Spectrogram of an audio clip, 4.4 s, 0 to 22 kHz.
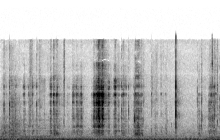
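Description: Lew's Mach 2 baitcasting reel being put back together by hand: faint rubbing and fiddling as the side plate is fitted back on, with a few small clicks, the sharpest near the end.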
